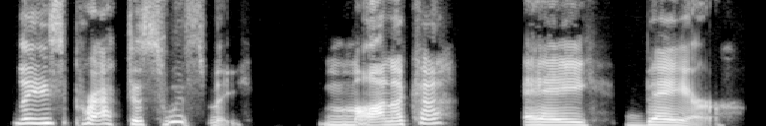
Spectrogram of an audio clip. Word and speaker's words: Hebert: The a so the the so the the h is silent. It's a bear.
